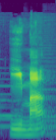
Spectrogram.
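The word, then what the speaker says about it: 今: Technically, there's another Ima with a different accent in that case. Accented that one on the last syllable, this one on the first one, so easy to we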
